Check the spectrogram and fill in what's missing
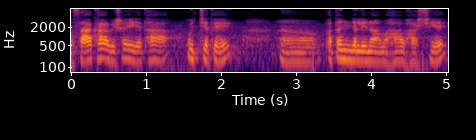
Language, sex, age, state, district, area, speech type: Sanskrit, male, 18-30, Bihar, Begusarai, rural, spontaneous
